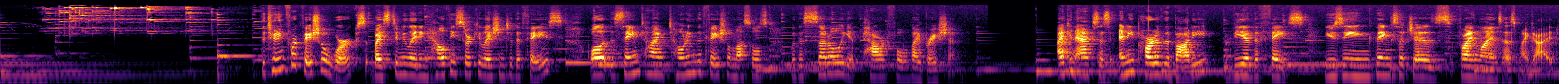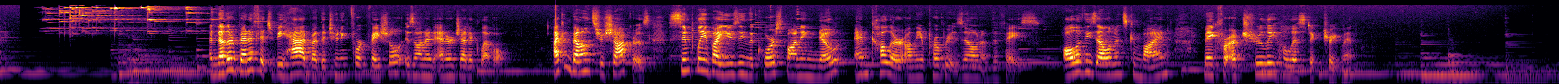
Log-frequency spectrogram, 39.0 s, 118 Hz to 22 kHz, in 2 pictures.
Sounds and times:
Music: 0.0 - 38.9
Speech: 3.3 - 12.0, 13.2 - 19.6, 22.1 - 25.8, 26.4 - 36.5.

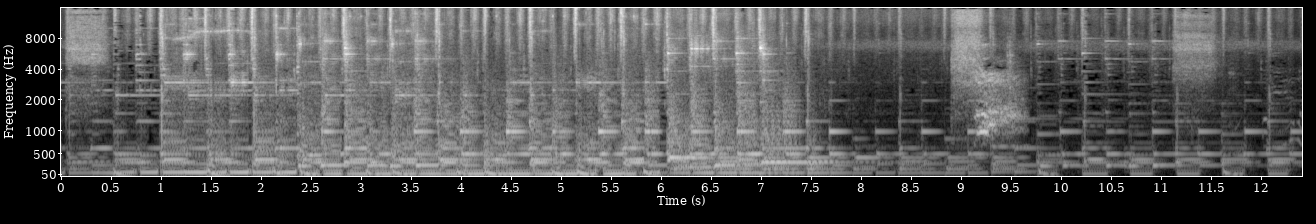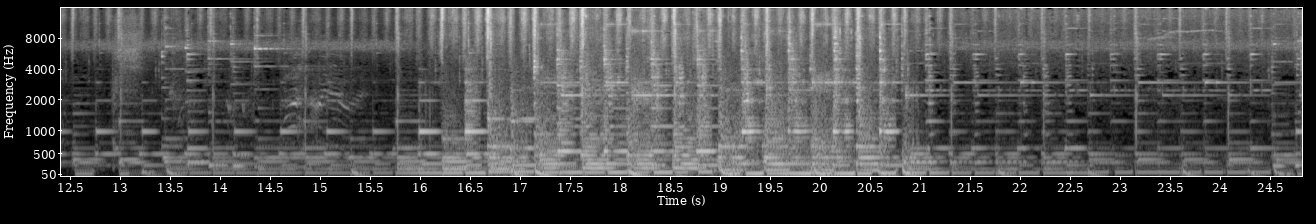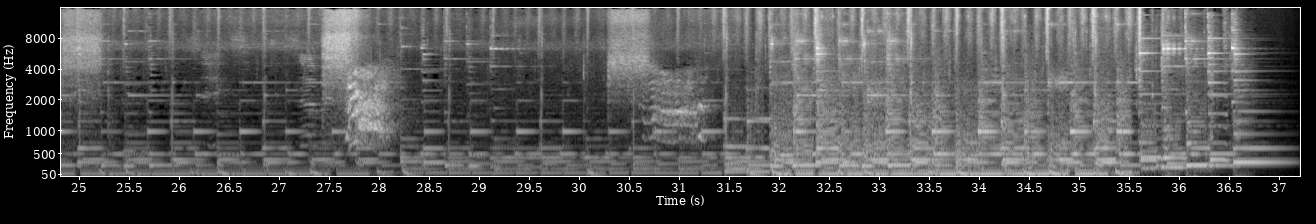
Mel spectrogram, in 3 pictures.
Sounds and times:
Music: 0.0 - 37.2
Speech: 14.4 - 15.5.

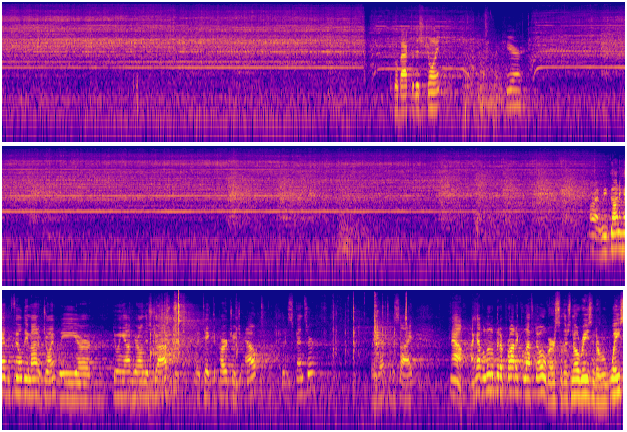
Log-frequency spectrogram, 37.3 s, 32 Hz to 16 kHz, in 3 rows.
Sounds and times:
Drill: 0.0 - 9.8, 10.5 - 24.6
Speech: 7.8 - 8.8, 24.2 - 31.2, 32.3 - 33.2, 33.9 - 37.3.

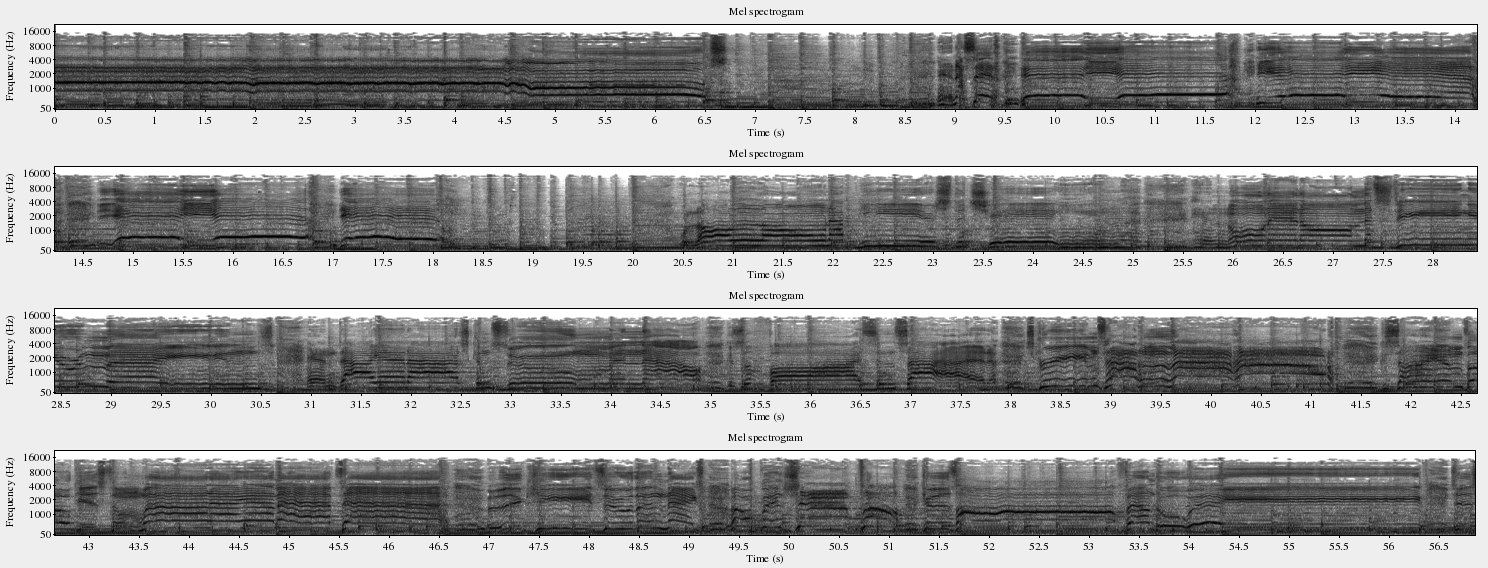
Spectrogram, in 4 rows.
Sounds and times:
Music: 0.0 - 56.8.

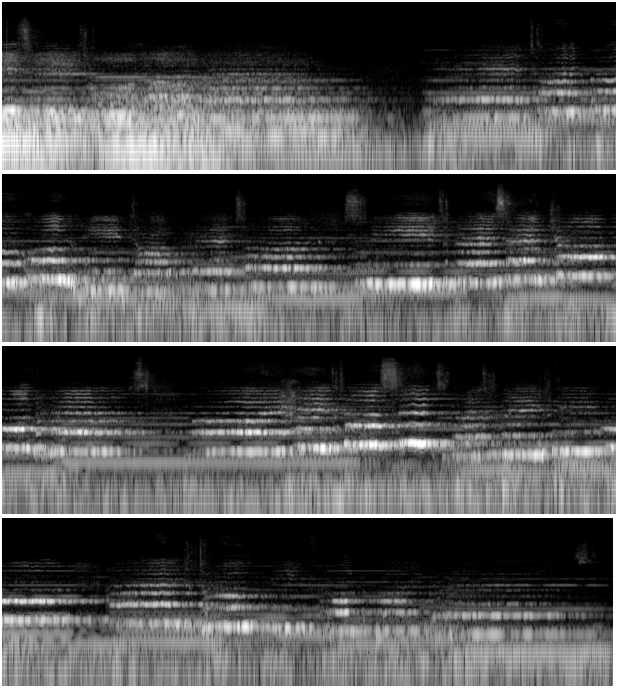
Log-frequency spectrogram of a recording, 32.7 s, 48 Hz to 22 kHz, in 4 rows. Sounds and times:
Music: 0.0 - 32.7.

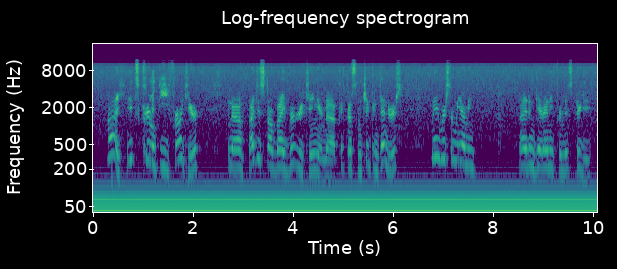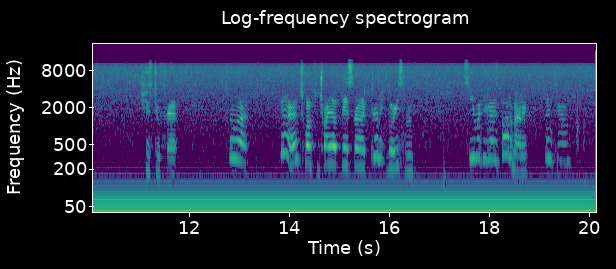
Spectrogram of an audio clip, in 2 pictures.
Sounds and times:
Speech: 0.3 - 6.2, 6.8 - 7.7, 8.5 - 10.0, 11.0 - 11.8, 12.8 - 13.2, 13.8 - 16.6, 17.5 - 19.7.

